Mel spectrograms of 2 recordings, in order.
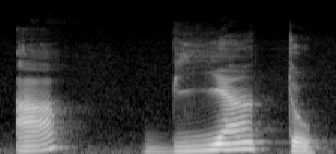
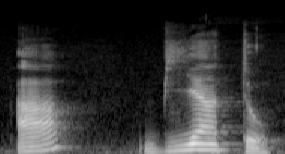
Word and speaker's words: à bientôt: j'en suis sûr et on remarque encore une fois que la lettre t final ne se prononcent pas alors ici la combinaison e et n ça va se prononcer 1 c'est un son à zale à bientôt bon je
